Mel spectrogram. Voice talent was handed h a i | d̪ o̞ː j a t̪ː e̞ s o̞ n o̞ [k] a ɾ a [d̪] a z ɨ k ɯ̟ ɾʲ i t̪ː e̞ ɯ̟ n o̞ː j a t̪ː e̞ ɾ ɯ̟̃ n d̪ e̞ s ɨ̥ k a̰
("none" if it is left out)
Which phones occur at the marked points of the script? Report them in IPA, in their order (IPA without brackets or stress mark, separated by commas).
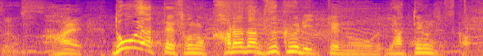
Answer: kʰ, d̪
